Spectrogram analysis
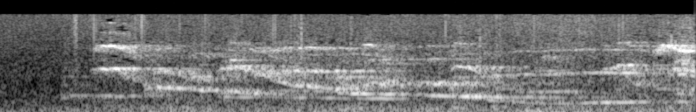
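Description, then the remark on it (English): Several wolves howl together in long, wavering, overlapping tones that rise and fall, fairly soft, on a chilly, clear night with the moon up, with no voices present. “Those wolves have come uncommon close, and the moon's up.”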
